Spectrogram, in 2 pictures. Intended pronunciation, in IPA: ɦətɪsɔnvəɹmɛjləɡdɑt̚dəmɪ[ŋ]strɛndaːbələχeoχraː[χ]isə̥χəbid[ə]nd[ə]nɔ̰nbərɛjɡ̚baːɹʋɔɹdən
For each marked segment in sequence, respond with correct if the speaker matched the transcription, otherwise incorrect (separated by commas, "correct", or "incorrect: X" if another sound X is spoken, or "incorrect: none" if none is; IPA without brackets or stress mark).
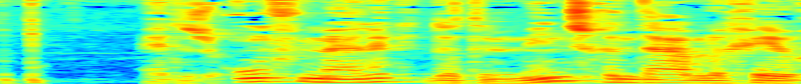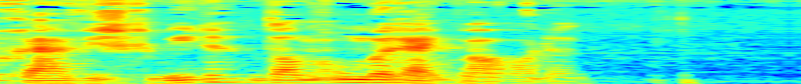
incorrect: n, incorrect: f, correct, incorrect: ɑ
